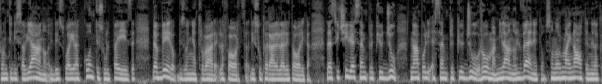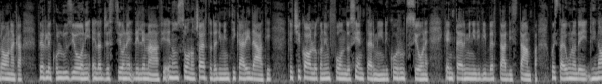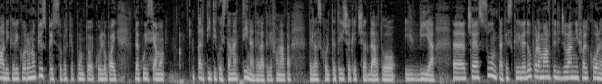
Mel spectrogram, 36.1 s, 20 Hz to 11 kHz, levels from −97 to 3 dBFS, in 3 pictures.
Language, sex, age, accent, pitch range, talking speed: Italian, female, 20-39, native, 155-185 Hz, 185 wpm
